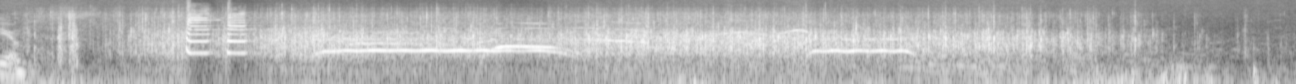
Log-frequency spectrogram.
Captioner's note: applause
